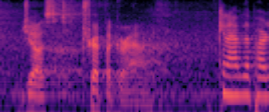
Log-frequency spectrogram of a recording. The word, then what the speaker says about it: trypograph: That's a tripograph. Can I have the language of origin? It's formed in English from ultimately Greek parts. Are there any alternate pronunciations? Just tripograph.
